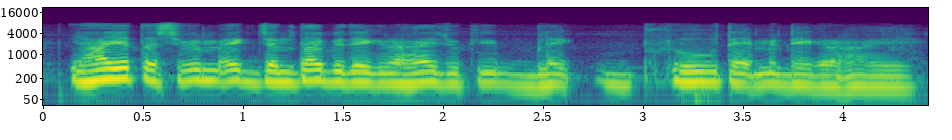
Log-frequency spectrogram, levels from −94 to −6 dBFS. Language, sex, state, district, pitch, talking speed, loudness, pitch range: Hindi, male, Arunachal Pradesh, Longding, 145 Hz, 245 wpm, -17 LUFS, 130-165 Hz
